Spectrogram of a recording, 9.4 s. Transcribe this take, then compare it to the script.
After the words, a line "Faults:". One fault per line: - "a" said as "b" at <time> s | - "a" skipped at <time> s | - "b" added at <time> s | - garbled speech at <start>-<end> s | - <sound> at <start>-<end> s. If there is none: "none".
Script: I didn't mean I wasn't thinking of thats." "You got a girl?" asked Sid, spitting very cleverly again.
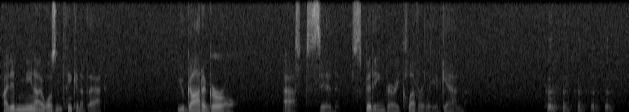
I didn't mean I wasn't thinking of that." "You got a girl?" asked Sid, spitting very cleverly again.
Faults:
- "thats" said as "that" at 1.3 s
- laugh at 8.2-9.2 s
